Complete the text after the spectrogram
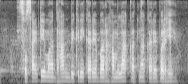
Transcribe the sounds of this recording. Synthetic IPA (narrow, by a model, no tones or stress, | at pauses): sosajʈimãd̪ʱanbɪkɾikəɾebəɾɦəmlakət̪nakəɾepəɾɦi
